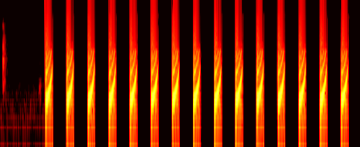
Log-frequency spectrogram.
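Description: A cartoonish 'bloop' sound effect repeated evenly about three times a second, starting about a second in. Each bloop is a short, quick upward slide in pitch.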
